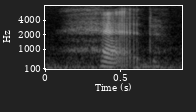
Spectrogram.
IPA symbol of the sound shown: ɛ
